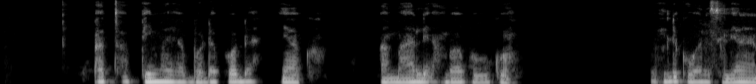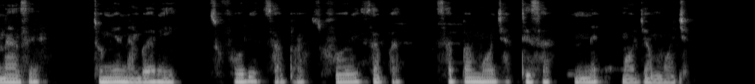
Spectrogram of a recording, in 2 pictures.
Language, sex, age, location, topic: Swahili, female, 18-24, Nakuru, finance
